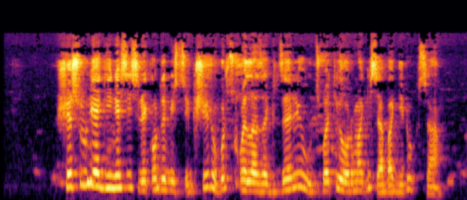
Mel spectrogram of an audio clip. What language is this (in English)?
Georgian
